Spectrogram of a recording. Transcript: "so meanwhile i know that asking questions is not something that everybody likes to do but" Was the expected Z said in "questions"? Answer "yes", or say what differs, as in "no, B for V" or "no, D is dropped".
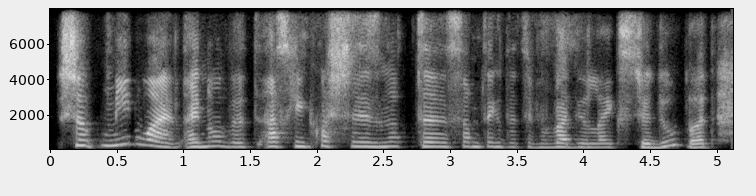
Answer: no, Z is dropped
